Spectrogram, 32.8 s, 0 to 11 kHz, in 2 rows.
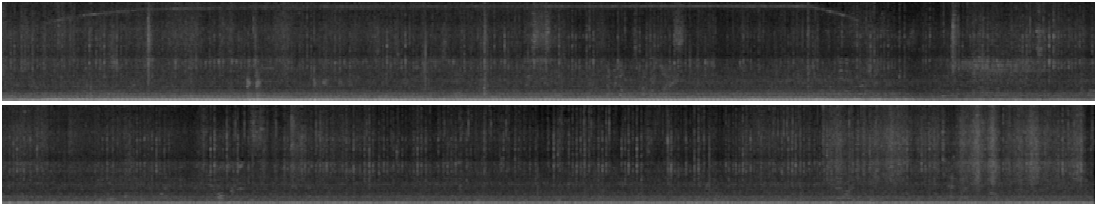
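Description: Diesel passenger railcar heard from inside the cabin: a loud, steady engine drone with a faint high whine, which drops away about 13 seconds in as power is shut off for the approach to the station. After that a quieter, even rumble of the train running on the track remains.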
